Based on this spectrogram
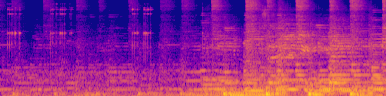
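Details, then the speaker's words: Sailboat winch after cleaning, degreasing the bearings and oiling the pawls: quick, fairly even ratchet clicks, roughly two per second, as the drum turns; pawls engaging cleanly. "Oil the little clickers with the proper oil, and listen for the clicking sound."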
